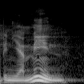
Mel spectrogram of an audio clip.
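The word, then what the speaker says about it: בנימין: To have the name Binyamin, which I'm already pronouncing with too much of an Ashkenaz pronunciation, Binyamin would be in the Hebrew, it's a biblical, old-fashioned Israeli name, almost of an older generation.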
